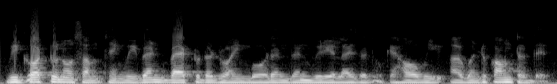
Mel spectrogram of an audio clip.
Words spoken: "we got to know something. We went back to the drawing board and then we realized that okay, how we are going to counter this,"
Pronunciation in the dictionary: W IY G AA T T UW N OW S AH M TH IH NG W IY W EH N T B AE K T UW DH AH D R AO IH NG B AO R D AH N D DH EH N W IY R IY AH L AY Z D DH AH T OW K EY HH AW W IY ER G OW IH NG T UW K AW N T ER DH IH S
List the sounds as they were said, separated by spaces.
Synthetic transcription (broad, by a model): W IY G AA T T UW N OW S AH M T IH NG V IY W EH N T B AE K T UW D AH D R AO IH NG B AO R D AH N D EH N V IY R IY AH L AY Z D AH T OW K EY HH AW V IY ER G OW IH NG T UW K AW N T ER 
